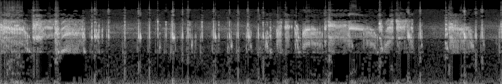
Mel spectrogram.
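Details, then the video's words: Edible-nest swiftlet attraction call: fast, clicking high chirps in uneven bursts, with a brief gap before the dense chattering resumes. "Suara pemanggil burung walet"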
